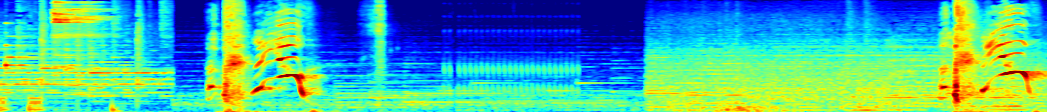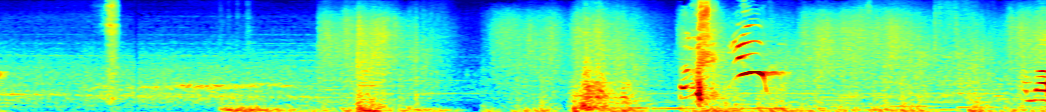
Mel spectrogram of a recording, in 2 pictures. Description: As cute as her sneezing is, I do get a little worried.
